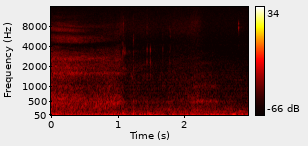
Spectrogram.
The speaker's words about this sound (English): Well, you keep yawning. It's like that time of day where me and the baby sleep.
